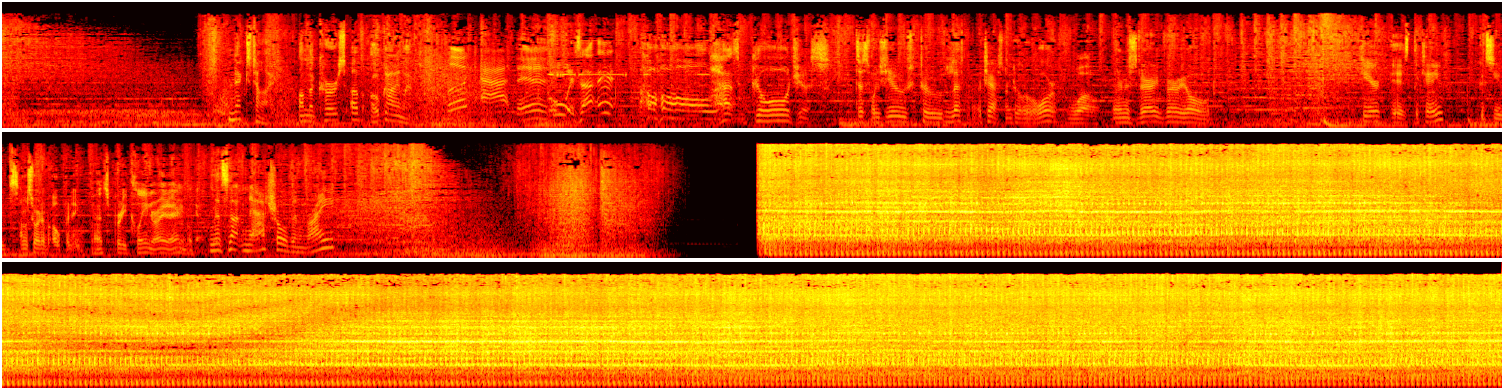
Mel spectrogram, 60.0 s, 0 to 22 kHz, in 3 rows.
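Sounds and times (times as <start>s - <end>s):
diesel engine chugging: 30.1s - 60.0s.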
